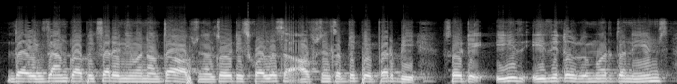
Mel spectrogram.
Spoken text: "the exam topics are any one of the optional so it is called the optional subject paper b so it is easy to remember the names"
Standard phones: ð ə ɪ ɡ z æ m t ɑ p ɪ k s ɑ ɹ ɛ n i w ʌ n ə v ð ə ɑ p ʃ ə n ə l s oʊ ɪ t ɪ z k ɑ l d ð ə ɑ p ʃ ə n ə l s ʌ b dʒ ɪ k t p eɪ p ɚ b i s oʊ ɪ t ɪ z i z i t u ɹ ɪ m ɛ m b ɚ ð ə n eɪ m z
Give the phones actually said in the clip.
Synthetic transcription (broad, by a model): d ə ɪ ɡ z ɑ m t ɑ p ɪ k s ɑ ɹ ɛ n i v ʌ n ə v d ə ɑ p ʃ ə n ə l s oʊ ɪ t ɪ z k ɑ l d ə ɑ p ʃ ə n ə l s ʌ b dʒ ɪ k t p eɪ p ɚ b i s oʊ ɪ t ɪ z i z i t u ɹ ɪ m m ɚ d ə n eɪ m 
